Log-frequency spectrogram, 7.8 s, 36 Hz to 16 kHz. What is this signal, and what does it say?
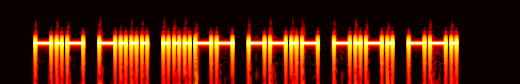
Morse code, heard as a keyed tone, about 15 wpm, 700 Hz. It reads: KB3QCG
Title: USA Call Signs - 6 Characters - Repeated 3x - 15wpm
